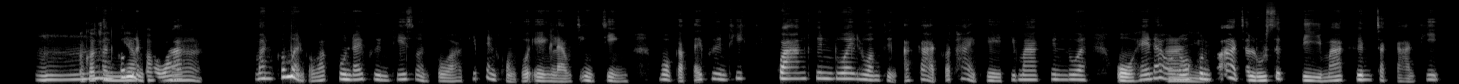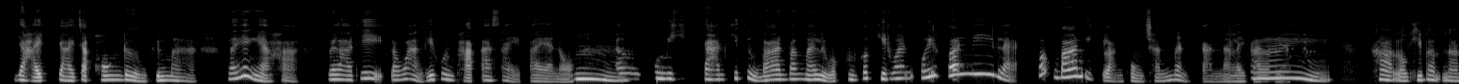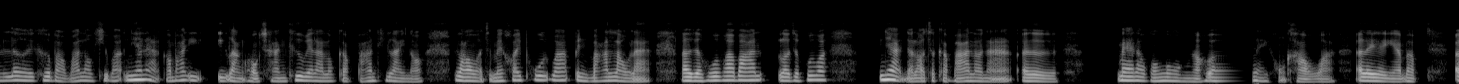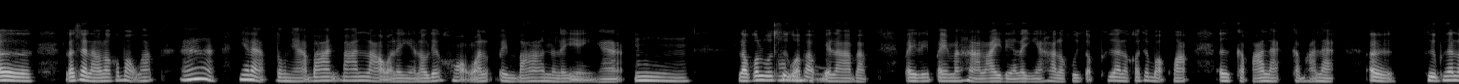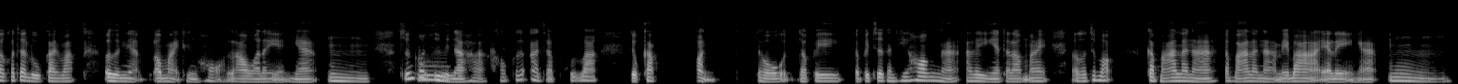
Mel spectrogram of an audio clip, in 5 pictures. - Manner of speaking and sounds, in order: mechanical hum; other background noise; distorted speech; tapping
- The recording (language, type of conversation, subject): Thai, podcast, คุณเคยมีประสบการณ์อะไรที่ทำให้รู้สึกว่า “นี่แหละบ้าน” ไหม?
